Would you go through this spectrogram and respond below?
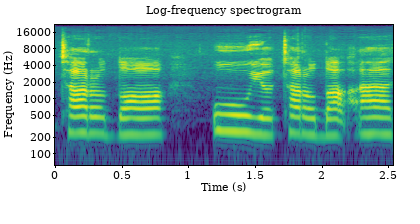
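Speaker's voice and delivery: slow ترضا او then ترضا ا with each ending vowel stretched; demonstrating vowel endings. Shown as a demonstration. Teacher testing endings on ترضا for the class, slow. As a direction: slowly try on the endings او and ا on ترضا.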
